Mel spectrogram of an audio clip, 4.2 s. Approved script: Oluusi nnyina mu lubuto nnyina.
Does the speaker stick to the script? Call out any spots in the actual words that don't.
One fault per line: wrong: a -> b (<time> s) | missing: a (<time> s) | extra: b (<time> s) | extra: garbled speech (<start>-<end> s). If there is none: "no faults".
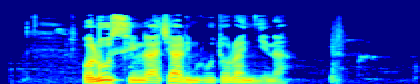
wrong: nnyina -> ng'akyali (1.4 s)
extra: lwa (2.3 s)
